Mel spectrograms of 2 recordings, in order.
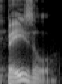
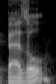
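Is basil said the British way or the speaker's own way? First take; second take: own; British. First: It is said with the speaker's own pronunciation. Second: It is said with the British pronunciation. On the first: "I say basil" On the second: "with the UK is they say basil"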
